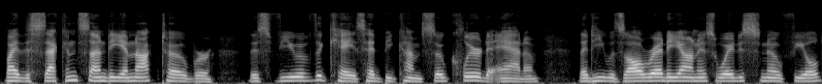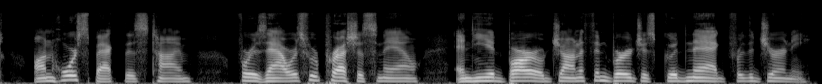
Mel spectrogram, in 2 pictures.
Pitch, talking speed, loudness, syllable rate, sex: 155 Hz, 170 wpm, -20 LUFS, 4.6 syllables/s, female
